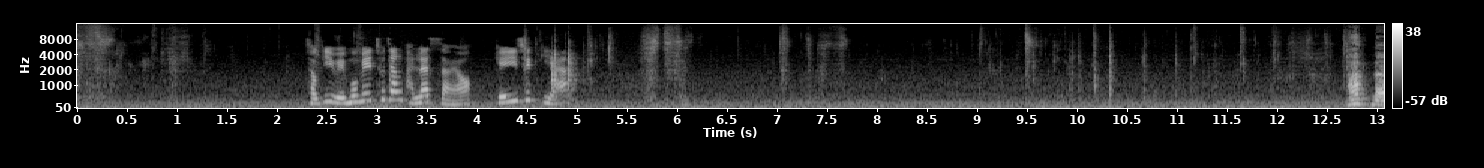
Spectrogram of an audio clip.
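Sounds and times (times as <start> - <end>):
person chewing food: 6.9 - 12.7.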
